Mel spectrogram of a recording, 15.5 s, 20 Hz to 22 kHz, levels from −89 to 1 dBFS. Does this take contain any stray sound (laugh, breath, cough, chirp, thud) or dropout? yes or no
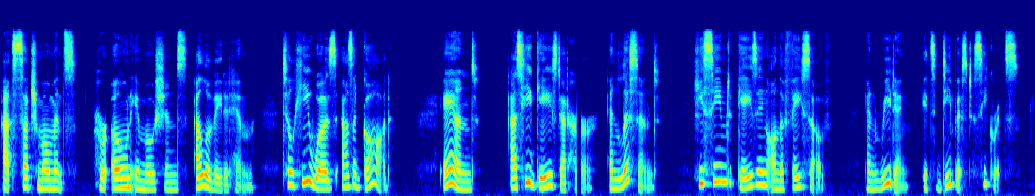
yes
